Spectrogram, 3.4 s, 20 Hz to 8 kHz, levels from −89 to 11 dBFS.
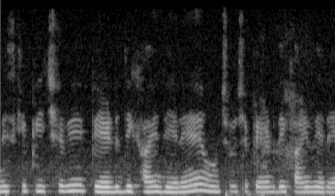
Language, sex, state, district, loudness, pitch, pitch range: Hindi, female, Chhattisgarh, Raipur, -15 LUFS, 210 Hz, 200-225 Hz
